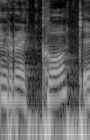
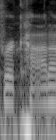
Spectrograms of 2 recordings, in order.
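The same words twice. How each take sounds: First: It is said with an Italian-style pronunciation. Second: It is said with an American pronunciation. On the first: This is how other people say it. "it's like when people say ricotta" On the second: This is how an American says it. "it's ricotta. I'm American"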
